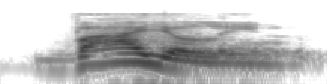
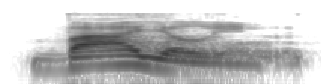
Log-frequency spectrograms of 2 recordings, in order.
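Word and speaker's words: violin: que es el violín en inglés se escribe igual pero se pronuncia un poco distinto así que atención es by all in by all in aquí repeat 6 by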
